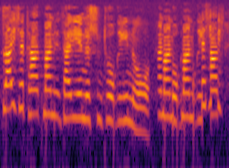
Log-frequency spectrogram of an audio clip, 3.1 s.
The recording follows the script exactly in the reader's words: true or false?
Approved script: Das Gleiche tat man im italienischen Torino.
false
